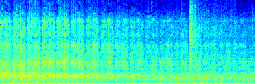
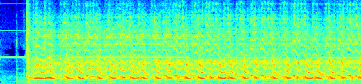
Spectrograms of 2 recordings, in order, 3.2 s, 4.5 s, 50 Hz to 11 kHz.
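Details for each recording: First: Diesel bus that sat for years and had low injection oil pressure, now running after batteries were refitted: steady low diesel clatter at an even idle with no misses or knocks; sounds healthy. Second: Long-idle diesel bus, sitting 5 months, with low oil pressure for the fuel injection: starter cranks over at an even, healthy pace for several seconds but never catches; long crank, no start, batteries running down.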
